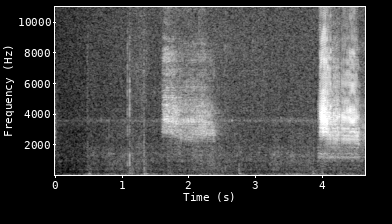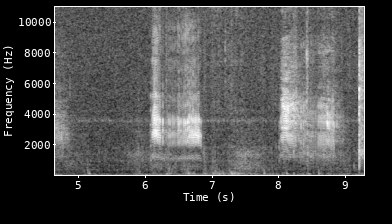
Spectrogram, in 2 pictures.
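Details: Tibetan partridge in a mid-winter freeze in Ladakh, Himalaya: four harsh, rasping bursts, each about half a second long, come every two seconds or so over a low steady rumble of wind.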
